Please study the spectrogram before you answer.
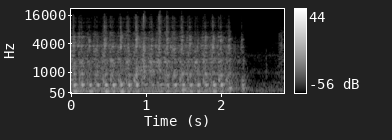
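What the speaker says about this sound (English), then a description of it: "now I'm just sewing straight down that line" A sewing machine stitches a straight seam on a sparkle star quilt block, running in a fast, even mechanical rhythm close by, then stopping abruptly into near silence near the end.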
